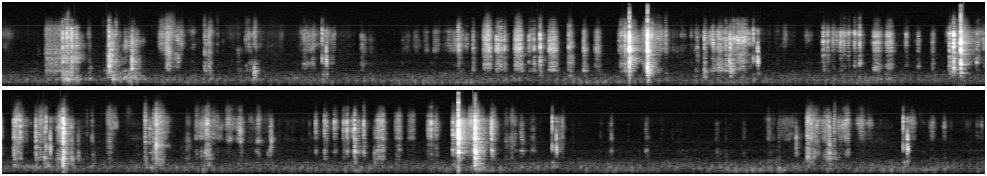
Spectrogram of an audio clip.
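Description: Scissors cut through cardboard for a homemade cardboard calendar, giving short bursts of crisp snipping and crunching separated by quiet pauses, close up with no talk.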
